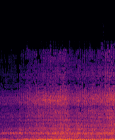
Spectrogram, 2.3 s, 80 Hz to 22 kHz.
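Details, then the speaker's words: Cyclekart #27 test drive after repair with new motor mount and rewelded rear frame, following hard racing: small single buzzes evenly and picks up smoothly pulling away, no knocks, rattles or misfires; normal running. "far so good sounds good looks good"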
